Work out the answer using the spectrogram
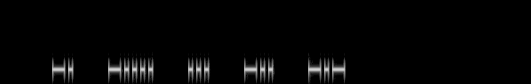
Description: Morse code, heard as a keyed tone, about 30 wpm, spaced as for 17 wpm, 700 Hz. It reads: N6SDK
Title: USA Call Signs - 5 Characters - 3x Character Spacing - 30wpm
